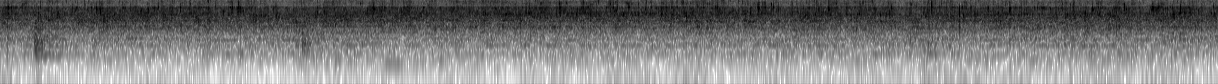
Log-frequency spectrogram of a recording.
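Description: Chicken wings frying in hot oil in a nonstick pan: a steady sizzle, while plastic tongs move and turn the wings in the pan.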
